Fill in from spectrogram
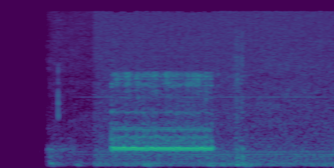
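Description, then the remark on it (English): A telephone line rings once during a call to FreshBooks customer support, a steady buzzy electronic tone lasting about a second, framed by faint clicks and a low line hum, with no voices. “So you know what? Let's call them up and see what happens.”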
